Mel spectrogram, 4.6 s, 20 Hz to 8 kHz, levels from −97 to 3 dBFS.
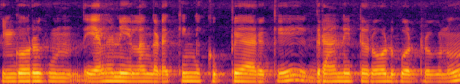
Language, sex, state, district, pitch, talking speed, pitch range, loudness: Tamil, male, Tamil Nadu, Kanyakumari, 135 Hz, 155 wpm, 130-140 Hz, -16 LUFS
